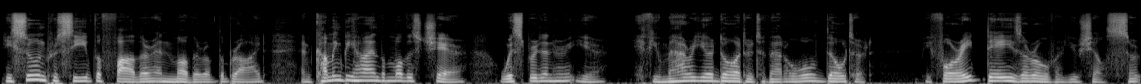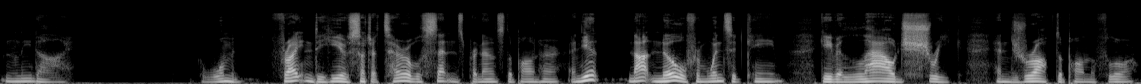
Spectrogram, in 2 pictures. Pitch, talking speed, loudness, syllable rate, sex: 135 Hz, 175 wpm, -21 LUFS, 5.2 syllables/s, male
